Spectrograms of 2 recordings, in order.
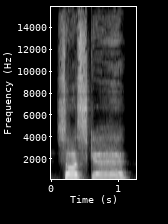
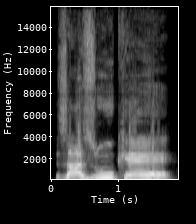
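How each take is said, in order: First: The name is said with Japanese-style reduced vowels. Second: Every letter of the name is fully pronounced. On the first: The speaker calls it right. "when someone cries Sasuke" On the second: The speaker calls it wrong. "they pronounce every letter"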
